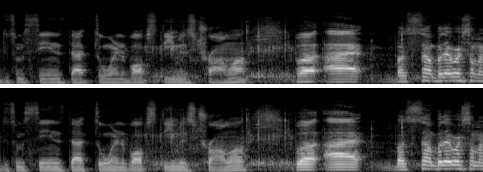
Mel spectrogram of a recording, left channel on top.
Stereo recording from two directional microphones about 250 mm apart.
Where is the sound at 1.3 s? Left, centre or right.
Right.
